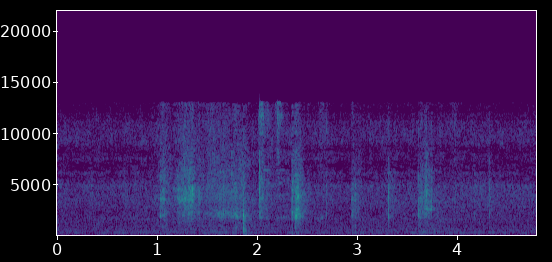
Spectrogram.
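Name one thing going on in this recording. A knife taps on a cutting board as soft pieces are chopped.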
